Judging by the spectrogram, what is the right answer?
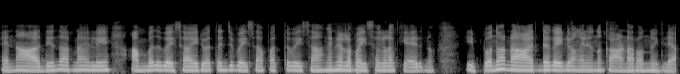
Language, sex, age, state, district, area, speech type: Malayalam, female, 45-60, Kerala, Kozhikode, urban, spontaneous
